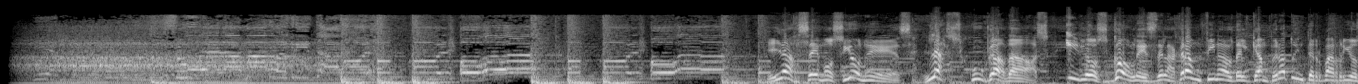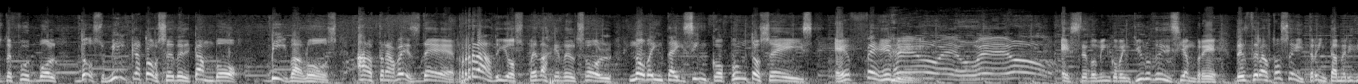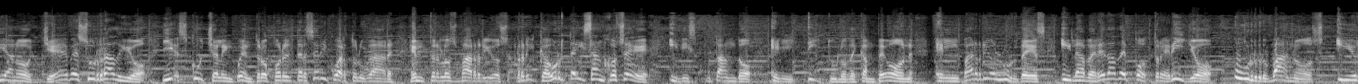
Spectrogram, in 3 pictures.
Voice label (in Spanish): promo futbol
